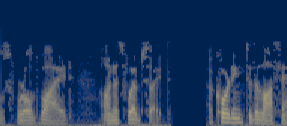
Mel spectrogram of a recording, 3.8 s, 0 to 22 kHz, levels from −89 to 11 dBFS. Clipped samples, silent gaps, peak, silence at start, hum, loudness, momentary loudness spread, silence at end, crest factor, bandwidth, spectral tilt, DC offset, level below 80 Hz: under 0.1%; 2.28-2.73 s; -8 dBFS; 0 s; none; -30 LUFS; 16 LU; 0 s; 22 dB; 5.8 kHz; -5.5 dB/octave; under 0.1%; -56 dBFS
